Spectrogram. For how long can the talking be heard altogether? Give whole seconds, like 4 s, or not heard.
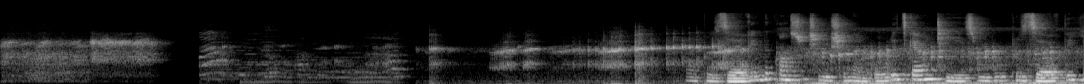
4 s.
